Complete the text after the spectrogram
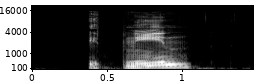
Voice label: number two arabic

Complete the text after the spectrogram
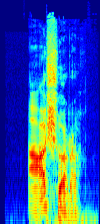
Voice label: number ten arabic

